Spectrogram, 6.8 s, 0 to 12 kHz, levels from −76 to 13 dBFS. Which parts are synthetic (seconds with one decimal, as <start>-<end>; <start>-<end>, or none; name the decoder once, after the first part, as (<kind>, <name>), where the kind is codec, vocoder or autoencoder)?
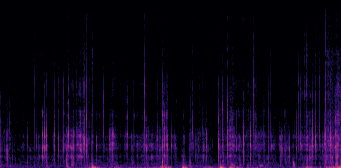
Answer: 0.4-3.8 (codec, SNAC); 4.5-6.8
